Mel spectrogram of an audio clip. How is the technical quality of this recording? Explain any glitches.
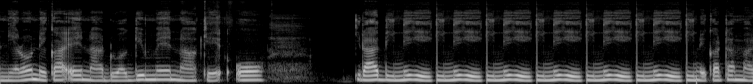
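Two clear glitches in this speech recording, one subtle and one hard to miss.

From 0.61 to 1.61 s, just after "nĩ aroneka", there's channel delay with comb filtering. One channel runs about a single sample late before the mono sum, so the first notch sits way up near 20 kHz. You get a faint dulling of the very top end rather than obvious hollowness.

From 4.37 to 6.97 s there's a broken-record loop. A half-second chunk (about 500 ms) plays five times back to back, identical each pass. Likely the player or stream stalled and kept resending its last buffer, so whatever should have played there is gone.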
